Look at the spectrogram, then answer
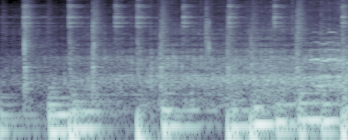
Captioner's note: tricycle rattling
